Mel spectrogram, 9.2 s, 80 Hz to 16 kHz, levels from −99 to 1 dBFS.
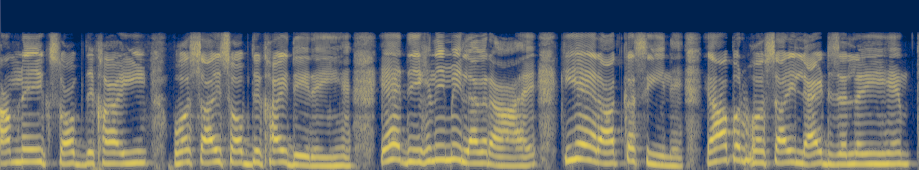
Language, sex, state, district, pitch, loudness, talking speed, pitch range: Hindi, male, Maharashtra, Solapur, 235 Hz, -17 LUFS, 200 wpm, 215-255 Hz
